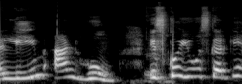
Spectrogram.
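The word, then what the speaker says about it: ह्लीं: माँ बगलामुखी का बीज मंत्र है लीम, उसकी प्रोनाउंसिएशन लीम है, वैसे उसको हलीम बोलते हैं।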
